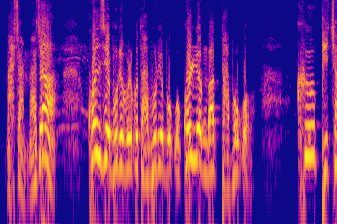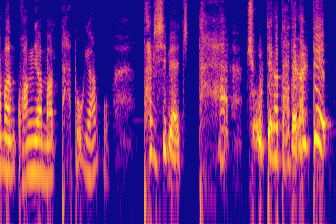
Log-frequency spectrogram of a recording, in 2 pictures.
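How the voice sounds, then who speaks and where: A man's voice: high-pitched, very animated, unhurried, gravelly, a bit bright, husky. A man giving a rambling sermon-style religious lecture, often checking in with the audience with "you know what I mean?". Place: lecture hall.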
